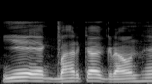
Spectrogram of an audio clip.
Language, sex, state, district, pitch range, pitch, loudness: Hindi, male, Tripura, Dhalai, 140-160 Hz, 150 Hz, -15 LUFS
